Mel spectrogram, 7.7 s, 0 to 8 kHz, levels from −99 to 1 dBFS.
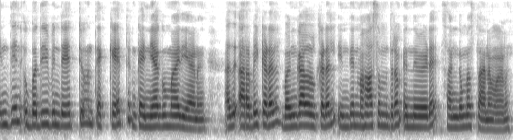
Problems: low volume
